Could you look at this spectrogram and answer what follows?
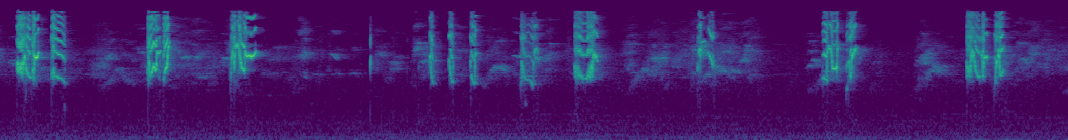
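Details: Caged lovebird pair, one euwing green opaline and one albino with red eyes, not yet bred: loud piercing double chirps repeated roughly every second, with quiet chatter in the gaps.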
